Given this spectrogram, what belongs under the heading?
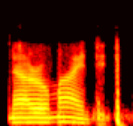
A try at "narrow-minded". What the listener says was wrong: Don't forget that last part, ED sounds.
